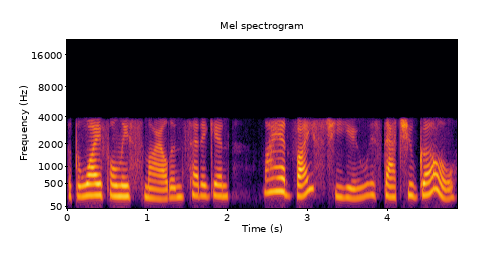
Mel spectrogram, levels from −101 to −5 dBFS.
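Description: No technical faults occur at any point in the speech, which carries the narrow band of an ordinary telephone line with nothing above 3.8 kHz.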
